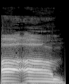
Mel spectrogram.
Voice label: "uh um", Voice

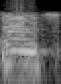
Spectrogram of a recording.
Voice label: "bitch", irate black man; Voice

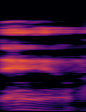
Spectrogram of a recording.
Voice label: "damn", expletives; god damn

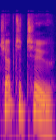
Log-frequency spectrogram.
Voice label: chapter two male; Voice; numbers and letters

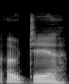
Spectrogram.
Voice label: "oh dear", expletives, g-rated swears

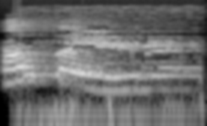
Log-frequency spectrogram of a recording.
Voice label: "oh baby", ghost

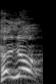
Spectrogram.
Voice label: "hey yo", voice; ooh ahh

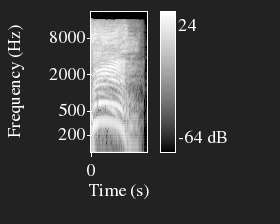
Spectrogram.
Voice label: "bang", Voice; ooh ahh

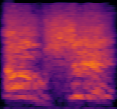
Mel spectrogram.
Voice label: "oh shit" group of men; Voice; expletives

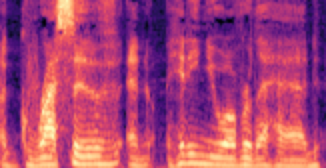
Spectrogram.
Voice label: agressive and hitting you over the head

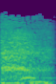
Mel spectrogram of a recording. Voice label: "hey", group of men

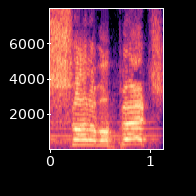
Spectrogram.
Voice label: son of a bitch male; Voice

